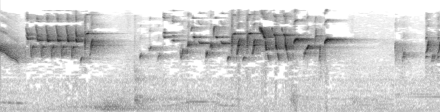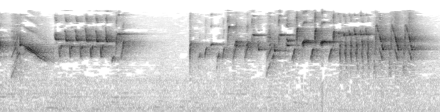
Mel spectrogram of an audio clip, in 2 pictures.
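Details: European goldfinch singing the authentic Moroccan widani style from riverside valleys, four long phrases of rapid high twittering, tinkling trills and buzzy rolls with brief gaps between them.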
